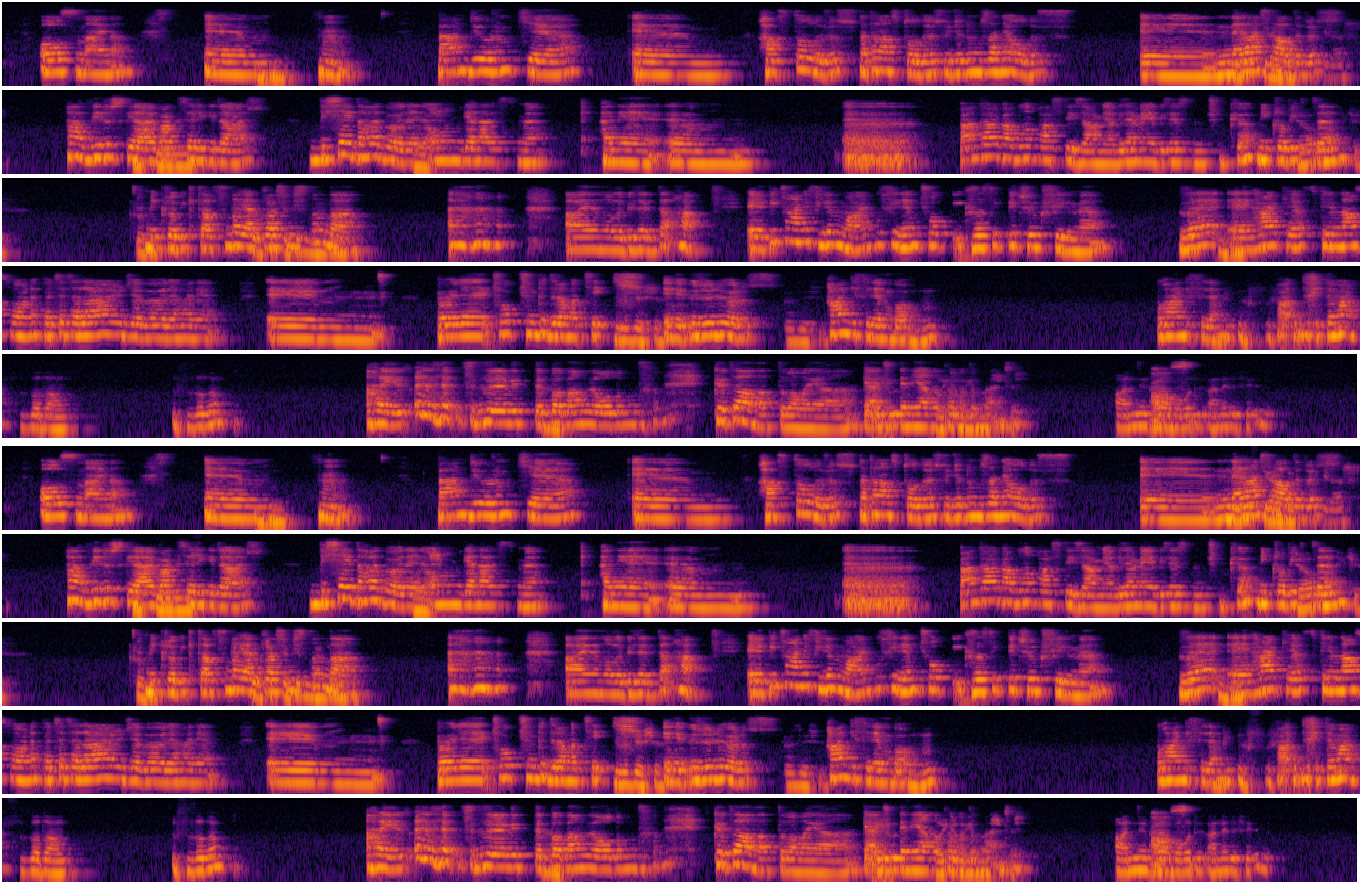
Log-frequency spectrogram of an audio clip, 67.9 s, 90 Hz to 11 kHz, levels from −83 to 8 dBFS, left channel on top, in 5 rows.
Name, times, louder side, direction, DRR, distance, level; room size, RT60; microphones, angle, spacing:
voice 1, 0.4-1.6 2.0-2.8 3.2-3.5 4.4-5.7 6.3-7.2 7.6-10.6 11.4-13.3 14.2-16.2 16.6-19.0 19.6-21.1 22.0-22.7 23.2-25.6 25.9-26.9 28.6-30.7 31.6-38.2 38.9-42.9 43.4-44.6 45.1-48.4 49.0-49.8 52.3-53.0 53.5-54.3 58.0-64.5 65.8-66.2, right 1 dB, 20° right, 2.3 m, -22 dB
voice 2, 2.5-2.9 12.2-12.9 13.2-13.5 14.9-15.5 17.7-18.0 26.5-27.2 28.4-28.7 29.6-30.6 39.3-39.6 46.9-47.4 48.6-49.0 49.8-50.1 52.8-54.1 54.5-55.0 56.0-56.6 59.7-59.9 63.0-63.4 63.6-64.5 65.4-67.0, right 3 dB, 80° right, 0.6 m, -24 dB
8.3 x 6.6 x 2.9 m
head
